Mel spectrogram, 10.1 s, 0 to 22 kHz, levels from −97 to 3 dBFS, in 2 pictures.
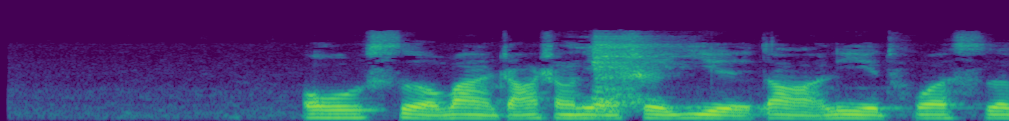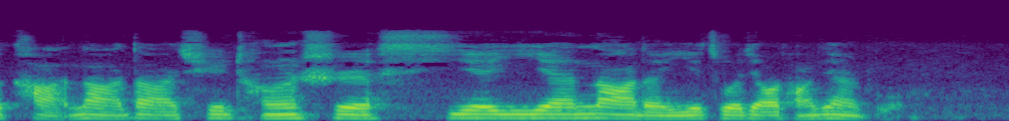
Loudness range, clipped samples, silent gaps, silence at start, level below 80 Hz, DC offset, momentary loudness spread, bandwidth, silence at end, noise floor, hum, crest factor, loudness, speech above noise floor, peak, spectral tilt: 2 LU; under 0.1%; none; 1.5 s; -54 dBFS; under 0.1%; 6 LU; 7.6 kHz; 0.55 s; -60 dBFS; none; 16 dB; -19 LUFS; 42 dB; -4 dBFS; -7.5 dB/octave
